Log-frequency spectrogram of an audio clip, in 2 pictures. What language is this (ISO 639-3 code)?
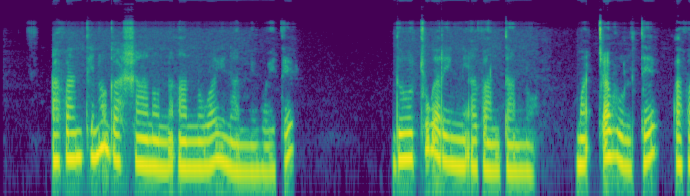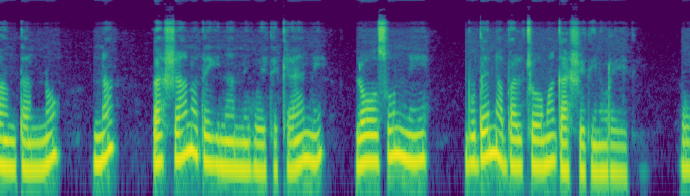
sid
